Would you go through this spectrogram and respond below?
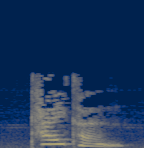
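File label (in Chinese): "开垦", Mandarin Chinese; hsk; chinese-flashcards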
